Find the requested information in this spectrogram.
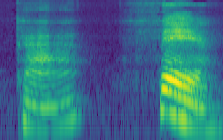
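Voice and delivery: café as ca... FÉ, the second beat strong; stress on final syllable. Shown as a demonstration. Teacher contrasting weak and strong syllables, café stressed on FÉ. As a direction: lean hard on the FÉ of café. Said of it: "A sílaba tônica é fé".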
